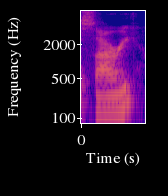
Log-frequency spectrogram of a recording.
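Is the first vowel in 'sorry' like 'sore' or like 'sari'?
sari. The first vowel is an open 'sari' sound. This is how people elsewhere say it.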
